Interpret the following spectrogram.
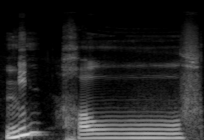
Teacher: Min xavf beda izhor bo'lyapti. Nunni aniq chiqaramiz, ushlab turmaymiz.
